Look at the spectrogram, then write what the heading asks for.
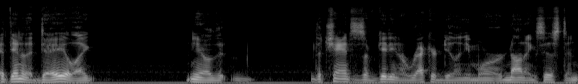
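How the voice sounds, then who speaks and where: A man's fairly low voice with vocal fry, an American accent and lively intonation, on a very clean recording with a silent background. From southwestern Wisconsin. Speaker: musician. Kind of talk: casual chat.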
